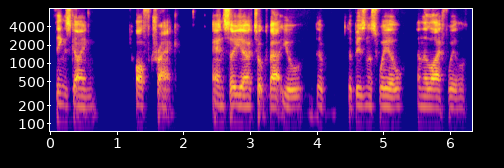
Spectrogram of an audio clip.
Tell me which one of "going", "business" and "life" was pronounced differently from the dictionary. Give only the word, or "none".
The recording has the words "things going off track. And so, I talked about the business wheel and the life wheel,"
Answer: none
